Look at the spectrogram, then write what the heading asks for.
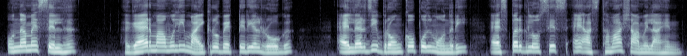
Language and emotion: Sindhi, neutral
